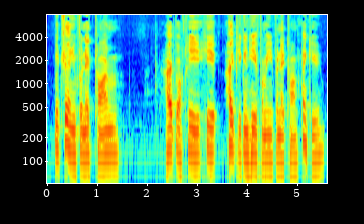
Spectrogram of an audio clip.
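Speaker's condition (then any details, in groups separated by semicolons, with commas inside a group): Hearing loss with cochlear implants; right implant 10-11 years ago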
